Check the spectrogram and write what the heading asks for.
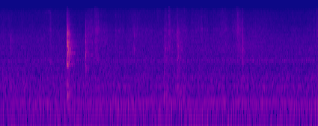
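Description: A metal tray handled against a microscope stage: one sharp clink about a second in, then a few faint knocks, over a steady low hum.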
